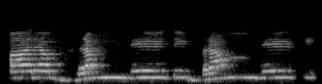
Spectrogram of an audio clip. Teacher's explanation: బ్రా అంటానికి ప్రయత్నించాలి బ్రే అనద్దు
